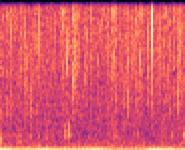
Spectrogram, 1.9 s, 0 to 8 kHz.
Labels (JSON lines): {"label": "anthrophony, boat engine", "recorder": "SoundTrap 500"}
